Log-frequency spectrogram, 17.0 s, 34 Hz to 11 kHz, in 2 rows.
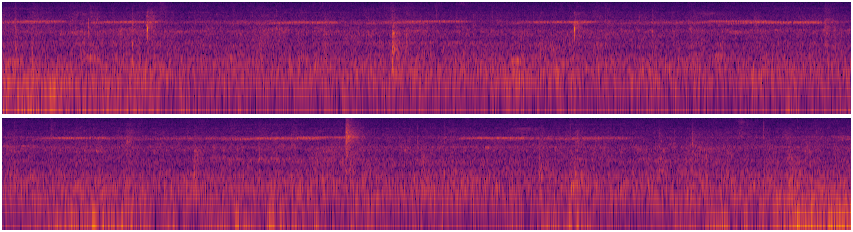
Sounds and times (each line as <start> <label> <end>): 13.0 chirp 14.7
